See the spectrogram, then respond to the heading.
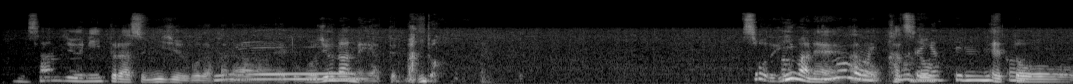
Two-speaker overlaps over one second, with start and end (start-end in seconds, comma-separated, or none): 2.1-3.6, 7.8-9.4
